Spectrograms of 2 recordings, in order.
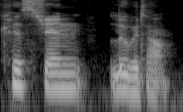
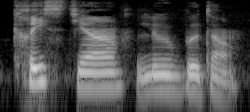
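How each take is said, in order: First: The name is said at a fast pace. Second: The name is said at a slower pace.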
